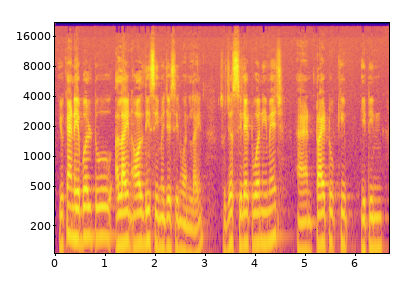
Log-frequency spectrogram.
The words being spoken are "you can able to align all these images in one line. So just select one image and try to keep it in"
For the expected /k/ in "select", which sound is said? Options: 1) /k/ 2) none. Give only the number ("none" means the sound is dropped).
1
